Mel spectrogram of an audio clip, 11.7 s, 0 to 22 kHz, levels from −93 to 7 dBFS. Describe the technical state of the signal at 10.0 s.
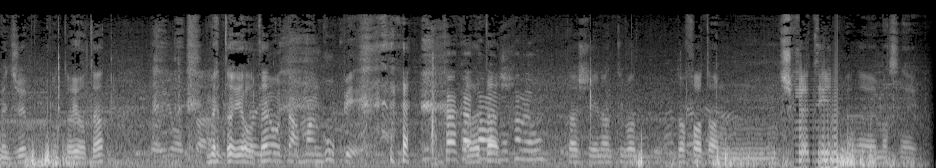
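Robotic sound from repeated short buffers runs from 9.92 to 10.46 s, covering the 10.0 s mark. New audio is likely arriving too seldom, so the playback fills the gaps by looping the last few milliseconds while the real signal is skipped, with most of the span made of repeats. The loop imposes a fixed buzz at about 188 Hz, which fits a repeated chunk of roughly 5.3 ms, turning the sound rigid and metallic.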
